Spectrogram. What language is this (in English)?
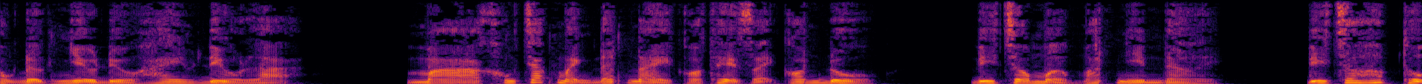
Vietnamese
